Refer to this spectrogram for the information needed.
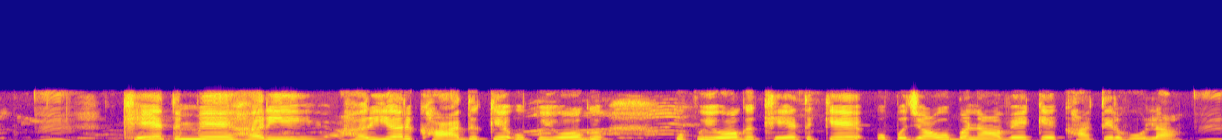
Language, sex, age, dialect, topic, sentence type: Bhojpuri, female, 31-35, Northern, agriculture, statement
